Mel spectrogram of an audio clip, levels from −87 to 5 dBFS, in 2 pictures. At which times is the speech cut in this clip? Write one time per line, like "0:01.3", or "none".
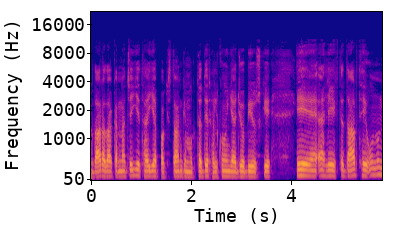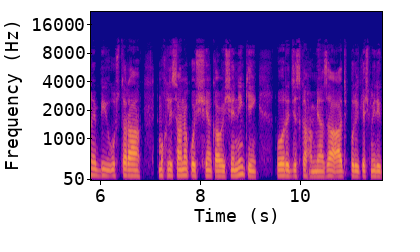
none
